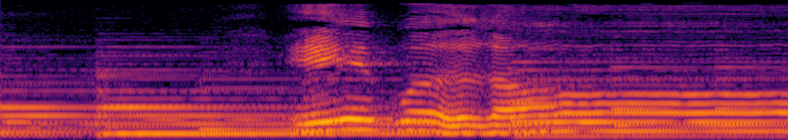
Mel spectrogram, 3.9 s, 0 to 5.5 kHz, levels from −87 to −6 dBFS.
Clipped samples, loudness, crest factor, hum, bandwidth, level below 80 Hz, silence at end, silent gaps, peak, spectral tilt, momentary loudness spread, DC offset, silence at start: under 0.1%; -28 LUFS; 16 dB; none; 5.4 kHz; -58 dBFS; 0 s; none; -12 dBFS; -9.5 dB/octave; 8 LU; under 0.1%; 0 s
